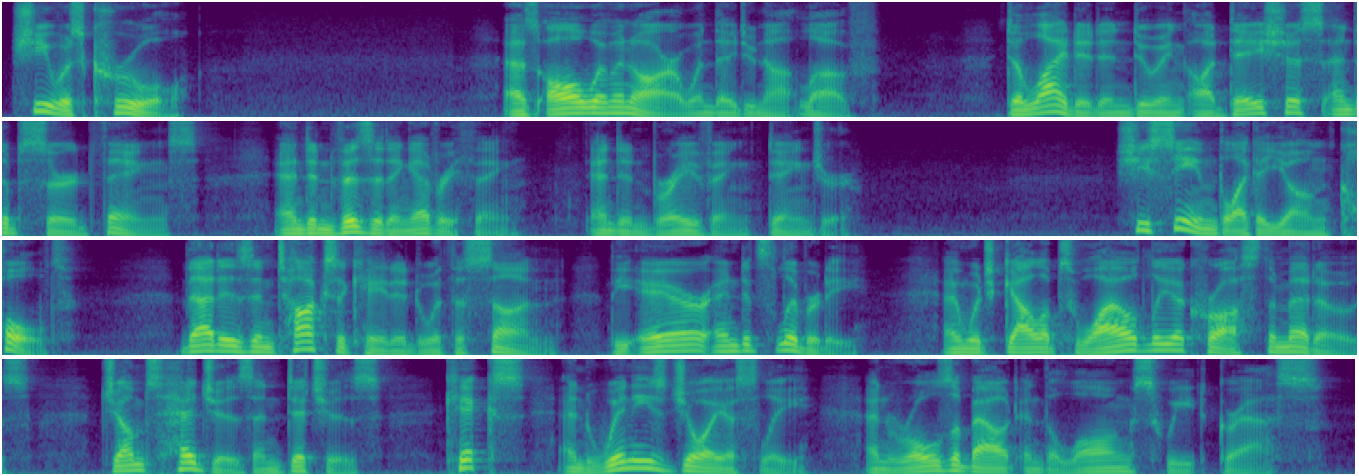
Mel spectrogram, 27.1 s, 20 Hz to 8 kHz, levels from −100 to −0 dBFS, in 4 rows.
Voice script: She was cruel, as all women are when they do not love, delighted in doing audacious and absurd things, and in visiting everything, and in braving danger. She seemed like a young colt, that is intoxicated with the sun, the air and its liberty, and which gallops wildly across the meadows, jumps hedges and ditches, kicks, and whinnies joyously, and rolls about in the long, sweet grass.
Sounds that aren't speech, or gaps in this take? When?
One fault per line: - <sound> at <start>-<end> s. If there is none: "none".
none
